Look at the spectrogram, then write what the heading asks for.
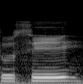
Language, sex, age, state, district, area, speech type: Punjabi, male, 30-45, Punjab, Fazilka, rural, read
